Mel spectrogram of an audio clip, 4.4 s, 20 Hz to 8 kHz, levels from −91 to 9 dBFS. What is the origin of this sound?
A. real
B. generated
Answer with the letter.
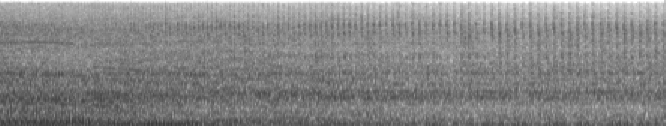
A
